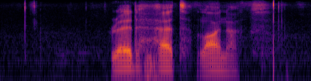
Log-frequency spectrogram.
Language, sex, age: English, male, 18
